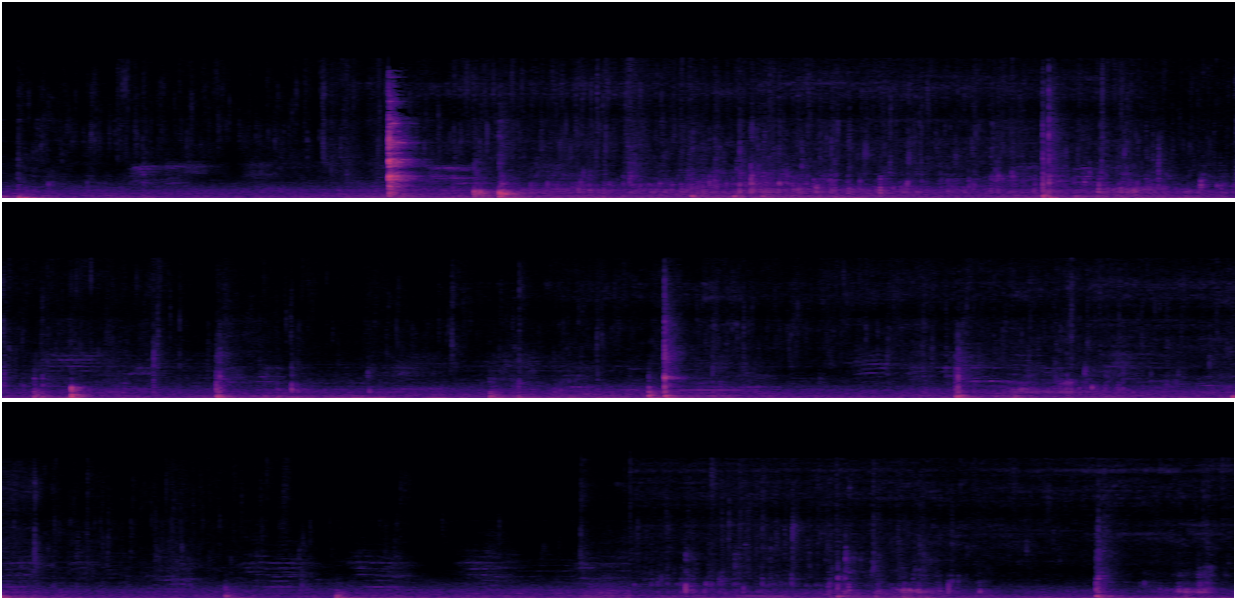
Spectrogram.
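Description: Covered pot of chicken sotanghon noodle soup simmering on low heat: a steady low background with scattered sharp pops and clicks from the bubbling liquid.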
